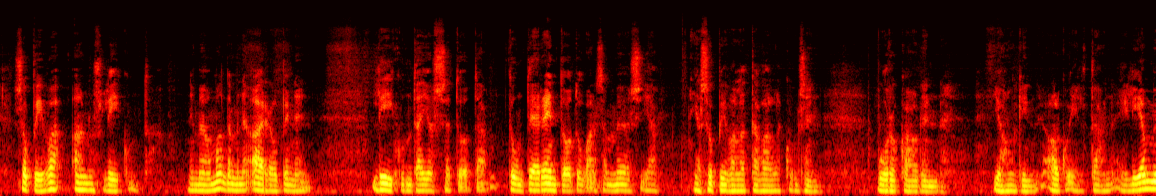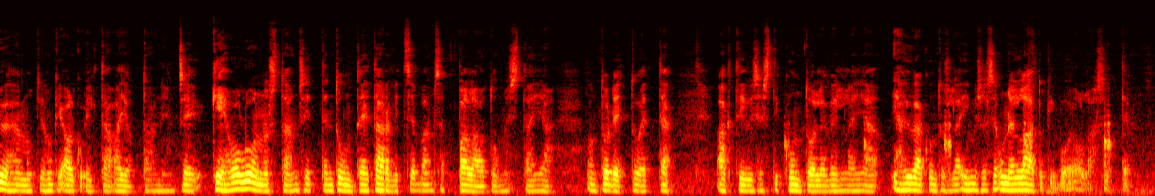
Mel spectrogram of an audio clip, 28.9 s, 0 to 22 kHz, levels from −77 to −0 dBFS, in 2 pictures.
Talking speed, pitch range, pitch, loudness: 110 wpm, 110-125 Hz, 120 Hz, -21 LUFS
